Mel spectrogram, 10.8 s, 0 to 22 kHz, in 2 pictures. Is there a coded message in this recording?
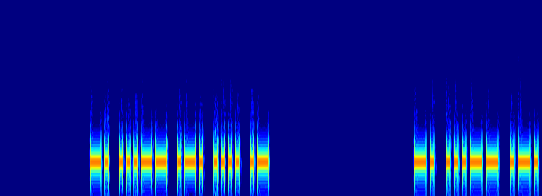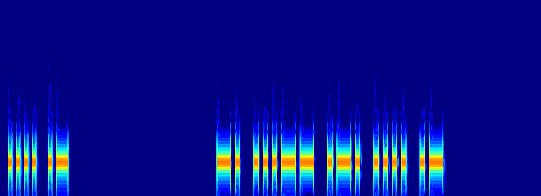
Yes: Morse code from 0.9 to 9.9 s, heard as a keyed tone, about 29 wpm, 700 Hz. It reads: N3RHA N3RHA N3RHA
